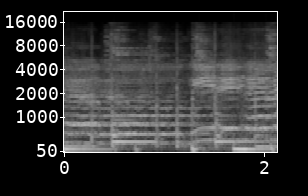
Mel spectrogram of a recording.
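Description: Marathi devotional bhajan accompaniment: mridang drum strokes over held low tones, with a singing voice coming in during the second half.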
